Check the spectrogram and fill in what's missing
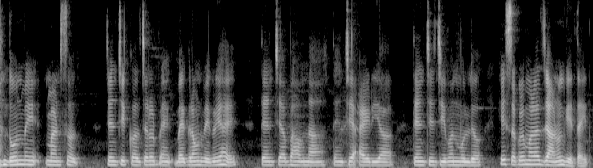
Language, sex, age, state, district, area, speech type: Marathi, female, 60+, Maharashtra, Pune, urban, spontaneous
